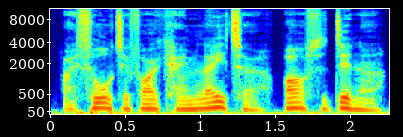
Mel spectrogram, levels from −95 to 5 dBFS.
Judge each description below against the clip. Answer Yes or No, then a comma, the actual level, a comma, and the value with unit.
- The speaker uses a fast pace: Yes, fast, 210 wpm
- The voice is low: Yes, low, 105 Hz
